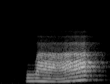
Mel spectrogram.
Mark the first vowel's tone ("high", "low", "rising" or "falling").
rising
